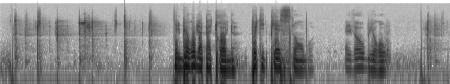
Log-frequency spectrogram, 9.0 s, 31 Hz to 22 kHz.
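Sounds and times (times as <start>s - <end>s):
office door scraping creak: 1.1s - 2.2s
speech: 3.5s - 6.3s, 6.9s - 7.9s.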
